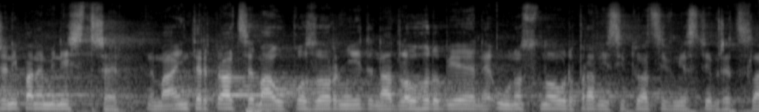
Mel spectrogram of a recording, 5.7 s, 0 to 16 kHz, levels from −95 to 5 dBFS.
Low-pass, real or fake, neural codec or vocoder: 14.4 kHz; real; none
